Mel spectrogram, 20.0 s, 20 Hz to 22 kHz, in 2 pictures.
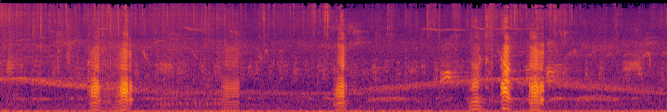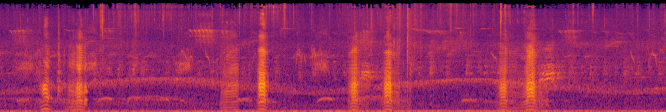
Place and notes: Brussels, Parc Pierre Paulus, Ducks Goose and Jar.
Brussels, Parc Pierre Paulus, Canards, oies et Jar.
17 May 2011, 09:56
